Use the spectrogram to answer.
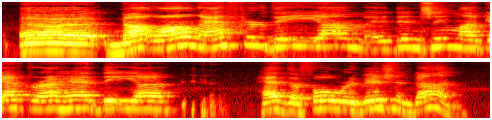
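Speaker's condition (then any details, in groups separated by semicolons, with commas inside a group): Cerebral palsy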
